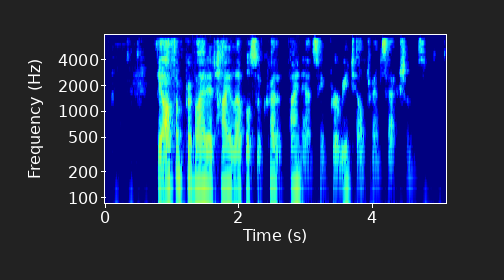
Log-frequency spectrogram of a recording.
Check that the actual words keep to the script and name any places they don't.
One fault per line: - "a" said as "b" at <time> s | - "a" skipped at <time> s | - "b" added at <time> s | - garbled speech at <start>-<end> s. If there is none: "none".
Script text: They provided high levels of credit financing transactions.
- "often" added at 0.8 s
- "for retail" added at 3.4 s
